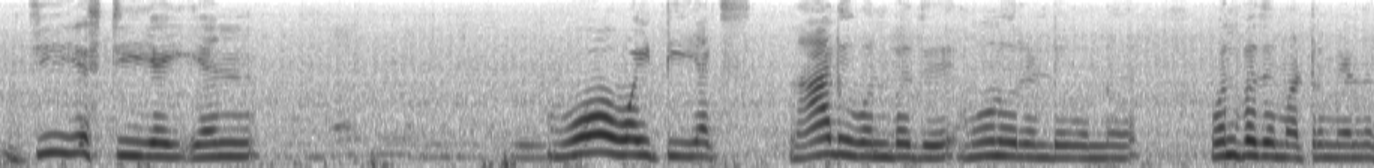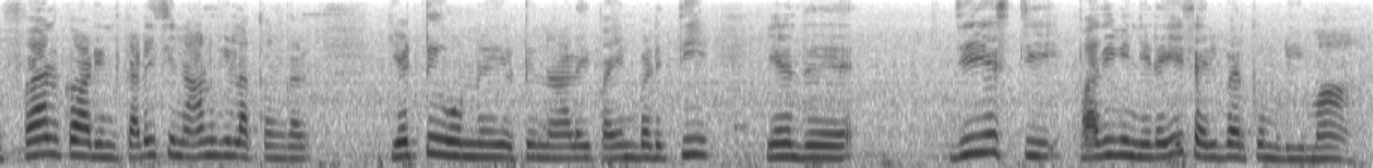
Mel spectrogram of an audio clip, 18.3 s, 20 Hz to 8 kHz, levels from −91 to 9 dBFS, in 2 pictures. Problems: constant background noise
